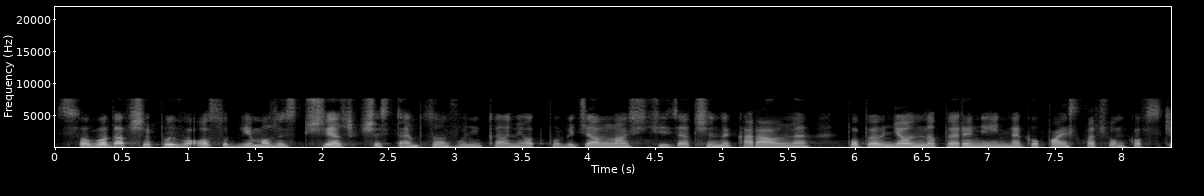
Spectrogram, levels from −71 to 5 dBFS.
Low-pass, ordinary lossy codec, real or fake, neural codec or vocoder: none; none; fake; codec, 16 kHz, 1 kbps, FunCodec, trained on Chinese and English, 50 frames a second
